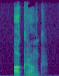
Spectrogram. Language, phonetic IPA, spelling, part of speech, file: Polish, [ˈɔkrɔ̃ŋk], okrąg, noun, Pl-okrąg.ogg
